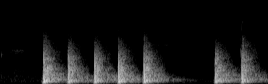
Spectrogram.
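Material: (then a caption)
Hide. A frame drum with a hide skin on a wooden frame and an inner-tube tensioning system is knocked while cold and slack, before the tube is inflated. Seven dull, low thuds centered near 145 Hz die away almost at once with no ring: five in a steady run, a pause, then two more. The loose skin doesn't sound.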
